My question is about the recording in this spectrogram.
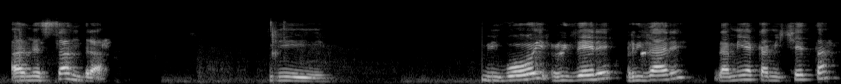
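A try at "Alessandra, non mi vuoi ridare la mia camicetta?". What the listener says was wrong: Occhio che non abbiamo una non abbiamo una virgola, non è Alessandra, pausa, e non dice mi vuoi, dice non. È una frase unica, allora stiamo parlando di lei. Stiamo parlando di Alessandra, non sto parlando io tu, Alessandra.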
